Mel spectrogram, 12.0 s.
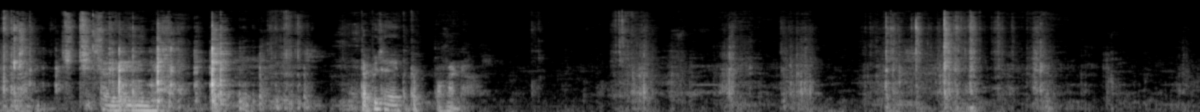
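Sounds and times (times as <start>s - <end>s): chewing crunchy fritter: 5.2s - 12.0s.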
